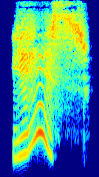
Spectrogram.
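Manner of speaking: very high loud exclaim; dotty old lady. Acted. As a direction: trill it like a dowager. Widow exclaims.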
